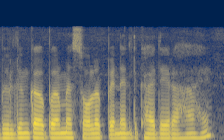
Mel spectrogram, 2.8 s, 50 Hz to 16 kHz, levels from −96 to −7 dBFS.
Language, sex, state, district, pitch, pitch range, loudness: Hindi, male, Arunachal Pradesh, Papum Pare, 115 Hz, 110-120 Hz, -18 LUFS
